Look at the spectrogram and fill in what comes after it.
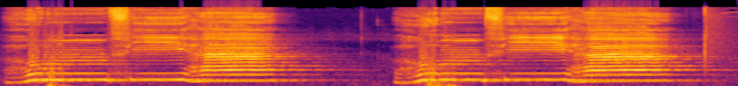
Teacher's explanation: Ici, il s'agit d'un fa, donc on passe du mim au fa sans aucune prolongation.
